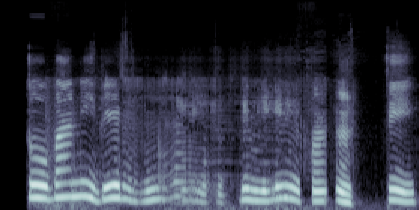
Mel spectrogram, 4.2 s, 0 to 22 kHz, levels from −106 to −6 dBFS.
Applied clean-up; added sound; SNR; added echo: neural mask model DeepFilterNet 3.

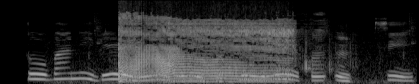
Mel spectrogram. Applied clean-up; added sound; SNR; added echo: none; Fart; -3 dB; none.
